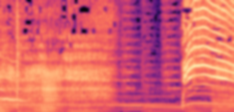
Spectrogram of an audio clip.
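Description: Cartoon soundtrack: background music with a wobbly, falling whistle-like sound effect that dies away just after the start. Short wordless vocal sounds follow, with a second falling whistle-like effect starting near the end.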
